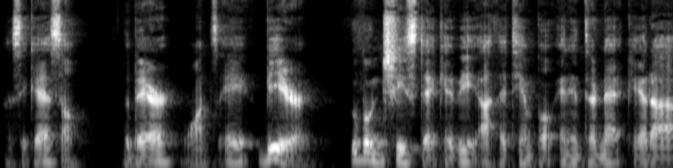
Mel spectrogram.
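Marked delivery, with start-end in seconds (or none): 1.2-3.2 slow, careful "The bear wants a beer."; slow model sentence. Shown as a demonstration. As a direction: read it slowly for learners.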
